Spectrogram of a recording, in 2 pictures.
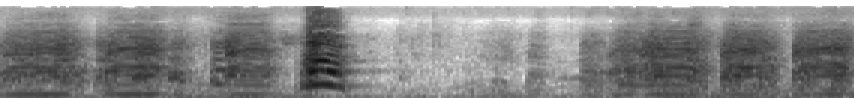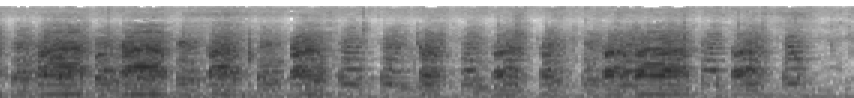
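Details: Toulouse goose mother with hybrid African and Toulouse goslings on their first day of life in a backyard; a steady run of short harmonic honks repeats throughout, broken by one sharp bang and a brief quiet spell.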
